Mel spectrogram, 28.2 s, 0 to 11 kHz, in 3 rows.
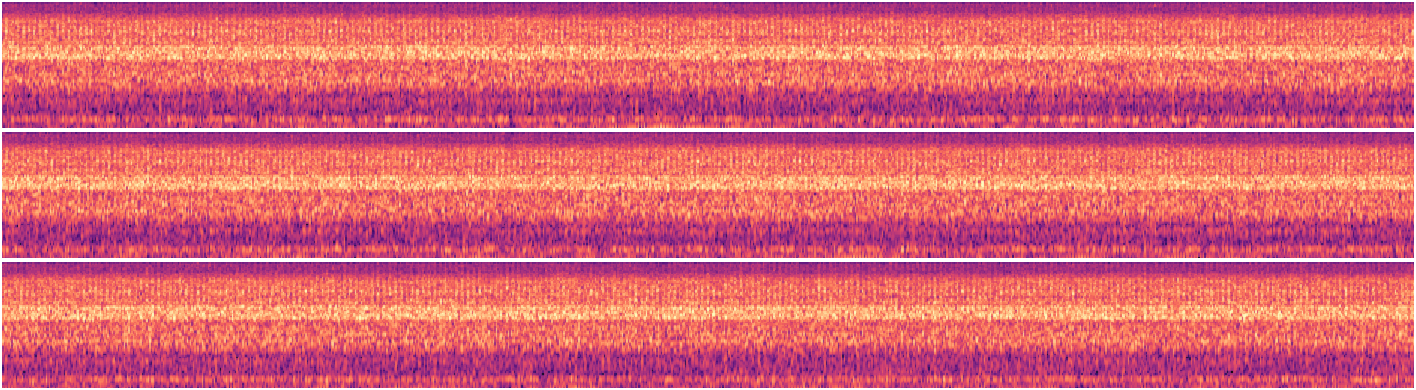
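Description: Cessna 172's piston engine and propeller droning at steady power, heard from inside the cabin.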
